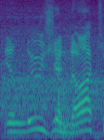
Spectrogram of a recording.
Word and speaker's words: Illusionati: It's Illusionati. Yes. Like Illuminati, but with an illusion.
